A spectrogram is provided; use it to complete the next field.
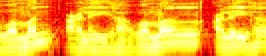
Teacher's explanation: वमन में नून साकिन पे गुन्ना नहीं करेंगे, इसलिए कि इसके बाद हरफ अलकी आइन आ रहा है, तो वमन अलैहा नहीं।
